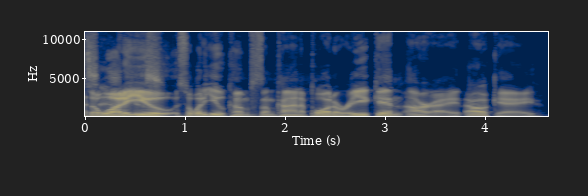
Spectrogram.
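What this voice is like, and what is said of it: Imitates another person's voice. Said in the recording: “I'm just doing a Berg impression.”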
